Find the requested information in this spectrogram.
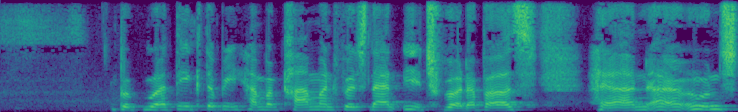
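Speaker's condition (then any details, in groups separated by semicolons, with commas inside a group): Deafness; deaf since childhood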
